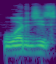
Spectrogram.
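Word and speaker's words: Verghese: The experiment in the cooperative dairy movement by doctor वर्जिस, इसको कैसे pronounce करेंगे, वर्जिस, ठीक है, वर्जिस कुरेन, lead to increase the milk production in India.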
